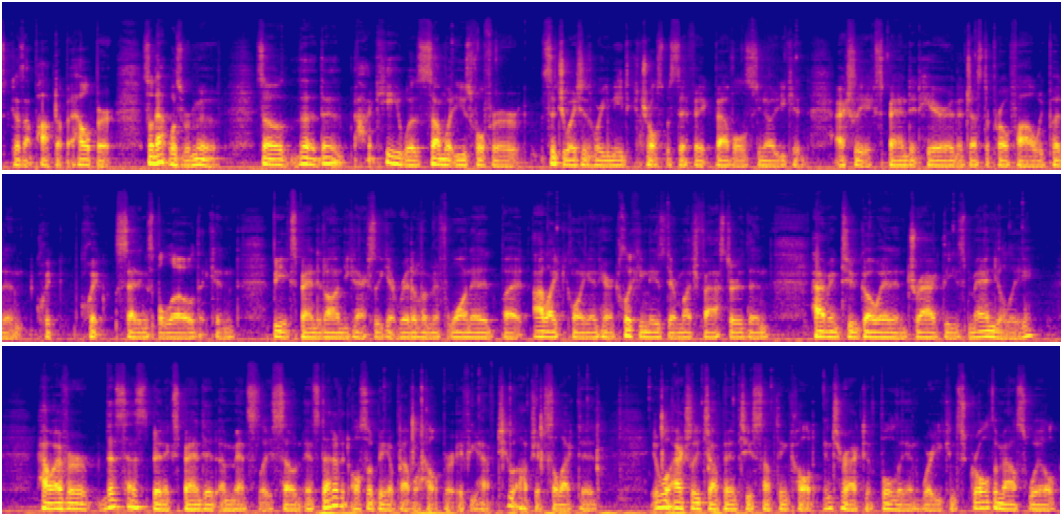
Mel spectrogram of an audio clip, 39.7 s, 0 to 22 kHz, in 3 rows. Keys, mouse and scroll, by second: 3.5 middle click, 5.9 ctrl+shift+b, 9.2 click, 9.7 click, 10.9 click, 12.0 click, 16.8 click, 20.0 click, 21.4 click, 24.1 click, 25.8 click, 30.8 middle click, 31.5 shift+a, 32.3 click, 32.7 s, 33.0 click, 33.1 g, 33.6 click, 34.2 middle click, 35.1 click, 35.5 shift+click, 35.8 middle click, 36.7 shift+b, 38.0-39.7 scroll down 2.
